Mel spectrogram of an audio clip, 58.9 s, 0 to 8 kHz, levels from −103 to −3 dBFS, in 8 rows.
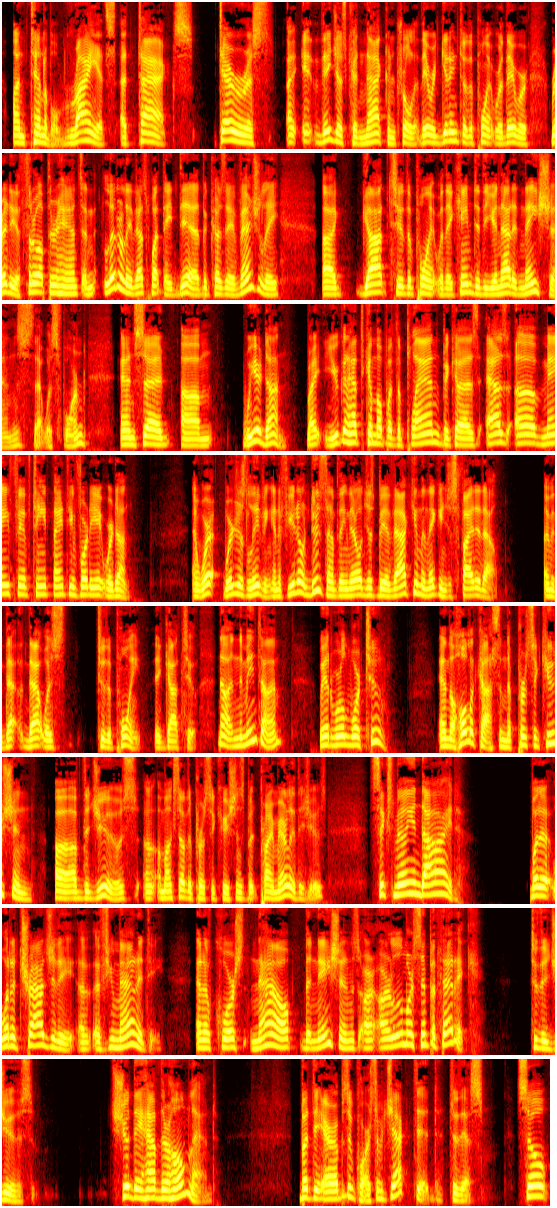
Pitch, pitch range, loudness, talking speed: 155 Hz, 135-180 Hz, -21 LUFS, 180 wpm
